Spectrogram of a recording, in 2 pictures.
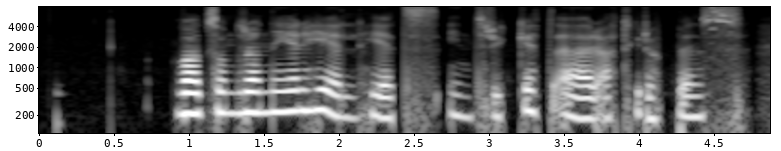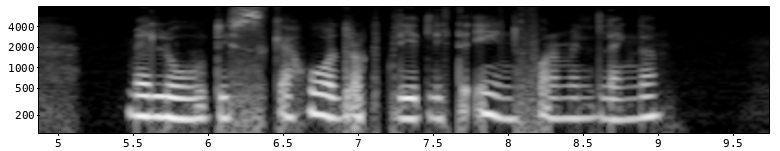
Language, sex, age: Swedish, female, 18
